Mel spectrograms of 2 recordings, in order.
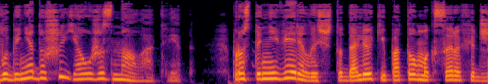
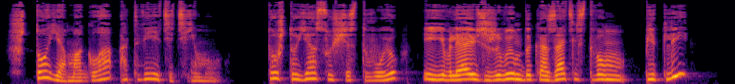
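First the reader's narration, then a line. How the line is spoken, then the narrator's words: Calmer. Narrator (Russian): продолжил более спокойно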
